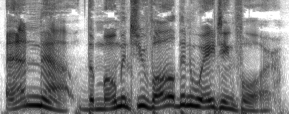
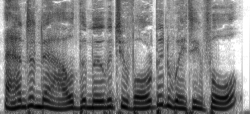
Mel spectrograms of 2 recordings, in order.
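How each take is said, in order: First: It is said in an attempted announcer voice. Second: It is said in a Stewie impression voice.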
